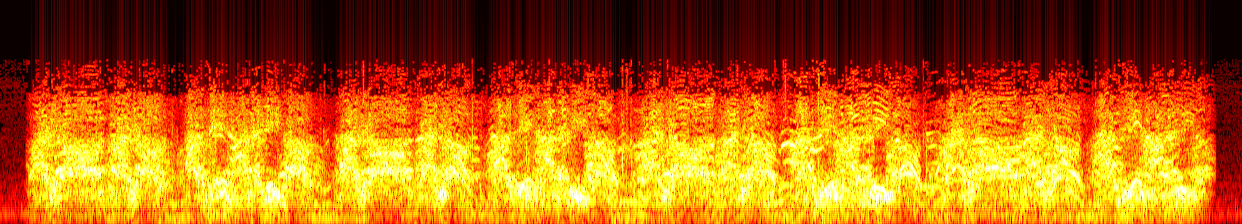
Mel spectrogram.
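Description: A large crowd of protesting teachers in front of the education department office in Isfahan, Iran, chants loudly in unison, voices rising and falling in steady rhythmic bursts with brief pauses between repeated phrases, filling the whole recording without letup.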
